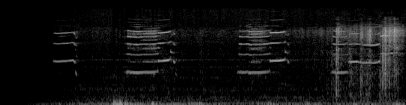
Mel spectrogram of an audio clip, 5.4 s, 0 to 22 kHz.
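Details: Wild bald eagle on its nest incubating eggs, Upper Mississippi River Refuge, February 2018, one of a trio of eagles: thin, clear, harmonic piping calls in short bursts, plus heavy low wind rumble and a brief rustling crackle.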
